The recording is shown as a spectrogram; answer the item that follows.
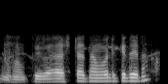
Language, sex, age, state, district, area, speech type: Odia, male, 18-30, Odisha, Subarnapur, urban, conversation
